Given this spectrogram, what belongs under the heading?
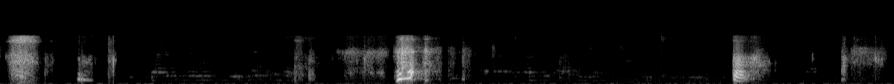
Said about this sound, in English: So I have a nasty cough right there in my throat.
